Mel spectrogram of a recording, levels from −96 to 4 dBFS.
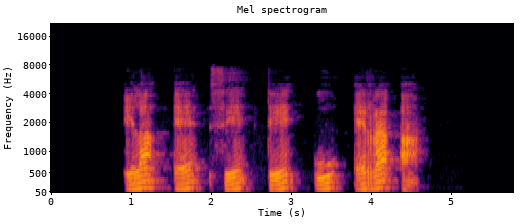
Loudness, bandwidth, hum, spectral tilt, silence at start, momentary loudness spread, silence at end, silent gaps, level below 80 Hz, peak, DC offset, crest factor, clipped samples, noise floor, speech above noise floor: -22 LUFS; 7.8 kHz; none; -7 dB/octave; 0.9 s; 10 LU; 1.2 s; none; -62 dBFS; -2 dBFS; under 0.1%; 20 dB; under 0.1%; -85 dBFS; 64 dB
